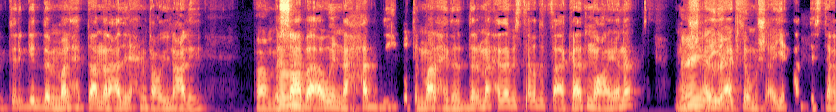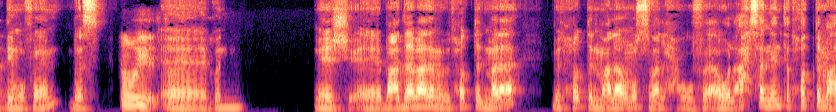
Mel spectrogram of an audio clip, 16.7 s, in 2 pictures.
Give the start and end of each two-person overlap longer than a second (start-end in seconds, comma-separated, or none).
none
